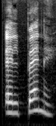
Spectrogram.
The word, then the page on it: pene: Spanish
